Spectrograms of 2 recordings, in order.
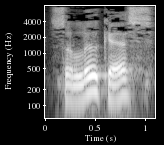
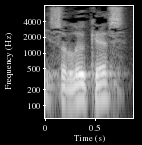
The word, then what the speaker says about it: Seleucus: Seleucus, that's sort of a hard C, Seleucus, over Syria and Mesopotamia.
